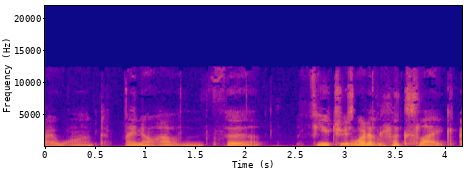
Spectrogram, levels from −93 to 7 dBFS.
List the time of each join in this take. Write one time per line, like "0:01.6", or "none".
0:03.0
